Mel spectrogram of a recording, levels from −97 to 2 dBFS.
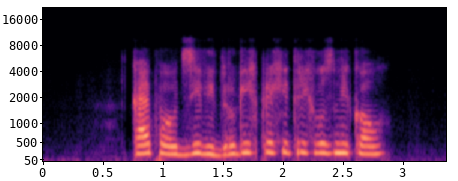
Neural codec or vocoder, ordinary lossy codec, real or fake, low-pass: codec, 16 kHz, 2 kbps, FreqCodec, smaller model; Opus, 32 kbps; fake; 7.2 kHz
